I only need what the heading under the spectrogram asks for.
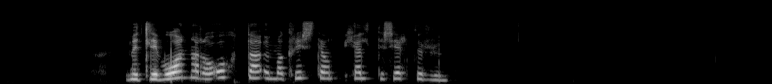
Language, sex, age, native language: Icelandic, female, 18-19, Icelandic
